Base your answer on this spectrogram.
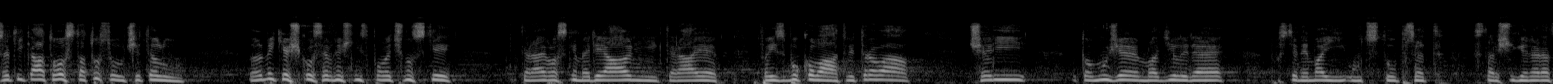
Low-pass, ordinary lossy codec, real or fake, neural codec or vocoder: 7.2 kHz; Opus, 32 kbps; real; none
